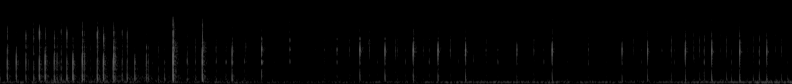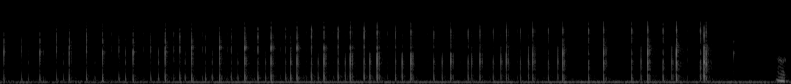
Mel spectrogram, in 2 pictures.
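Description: Long acrylic nails tap and scratch a small white cardboard box with a barcode label. Rapid, sharp, bright taps with very short ring come in a dense stream, mixed with soft scratching. A steady low hum sits underneath and grows slightly louder toward the end.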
